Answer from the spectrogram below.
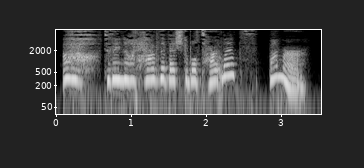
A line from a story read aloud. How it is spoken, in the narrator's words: they'd sigh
